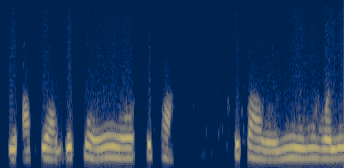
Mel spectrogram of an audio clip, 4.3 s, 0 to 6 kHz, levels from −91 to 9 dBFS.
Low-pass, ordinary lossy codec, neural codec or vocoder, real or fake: 5.4 kHz; none; none; real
